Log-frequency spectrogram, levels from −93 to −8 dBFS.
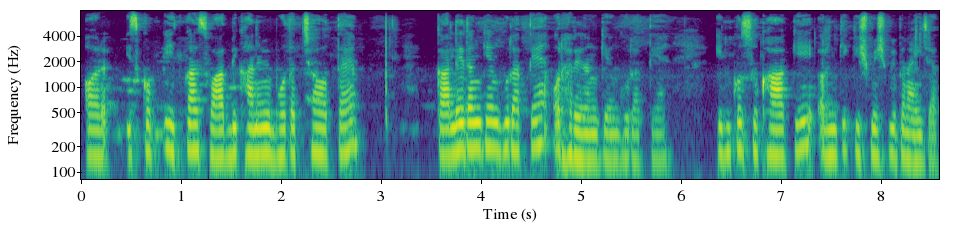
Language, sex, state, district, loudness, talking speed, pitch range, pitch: Hindi, female, Haryana, Rohtak, -19 LUFS, 225 wpm, 155-185 Hz, 165 Hz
